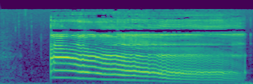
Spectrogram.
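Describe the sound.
A voice imitates the cry of an alien baby with one sustained, whiny moaning tone of about two seconds. It is rich in harmonics, and its pitch slides slowly downward before cutting off abruptly.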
